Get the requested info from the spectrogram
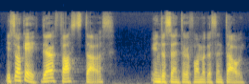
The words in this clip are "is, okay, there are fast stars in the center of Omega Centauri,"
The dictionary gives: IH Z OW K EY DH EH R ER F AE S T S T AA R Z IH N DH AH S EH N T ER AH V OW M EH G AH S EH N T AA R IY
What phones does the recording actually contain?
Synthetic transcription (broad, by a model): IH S OW K EY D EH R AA F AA S T S T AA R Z IH N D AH S EH N T ER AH F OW M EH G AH S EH N T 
